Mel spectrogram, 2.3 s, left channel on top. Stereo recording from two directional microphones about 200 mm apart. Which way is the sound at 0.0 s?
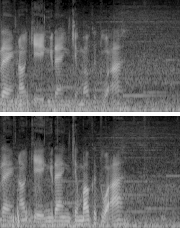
10° right (ahead or behind).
